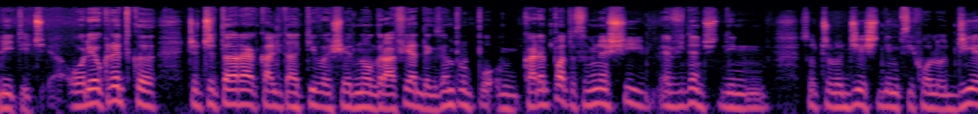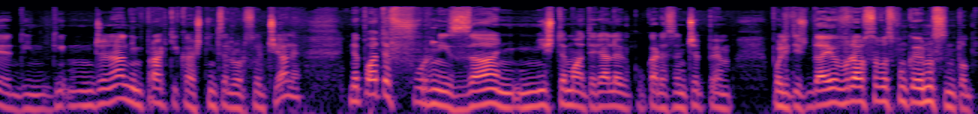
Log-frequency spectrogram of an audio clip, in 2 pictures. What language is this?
Romanian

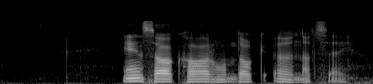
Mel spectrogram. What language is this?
Swedish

